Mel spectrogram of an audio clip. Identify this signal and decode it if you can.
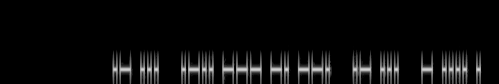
Morse code, heard as a keyed tone, about 34 wpm, 700 Hz. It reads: AS LONG AS THE
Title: Sets of 4 Words 35wpm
